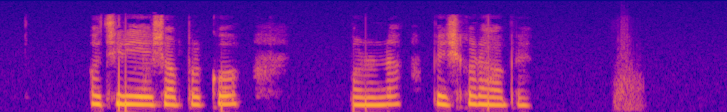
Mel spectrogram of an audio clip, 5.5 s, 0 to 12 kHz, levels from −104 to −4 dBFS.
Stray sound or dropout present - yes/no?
yes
